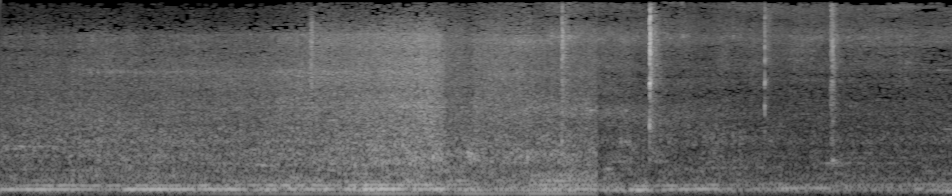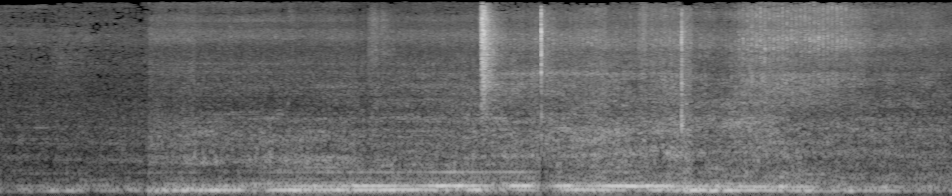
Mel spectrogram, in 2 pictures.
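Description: Low rumble of a motor vehicle engine running close by on the street, growing louder about eleven seconds in. A few sharp clicks are scattered over it.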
